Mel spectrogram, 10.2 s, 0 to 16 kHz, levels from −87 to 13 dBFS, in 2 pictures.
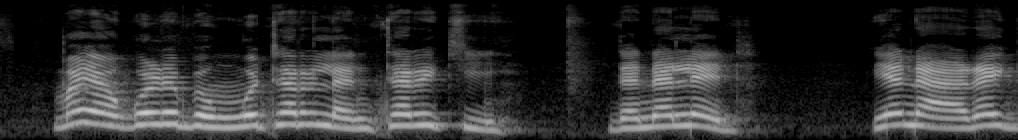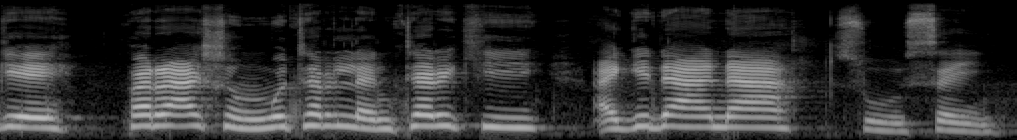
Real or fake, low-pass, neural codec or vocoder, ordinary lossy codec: real; 14.4 kHz; none; none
